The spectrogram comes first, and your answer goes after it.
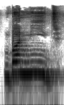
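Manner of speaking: Bunnies stretched very slowly, each sound held; slow drawn-out demo. Shown as a demonstration. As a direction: drag out bunnies syllable by syllable for students. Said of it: "इसको पढ़ेंगे इस तरीका से". (Bunnies को बहुत धीरे खींचकर बोलें)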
